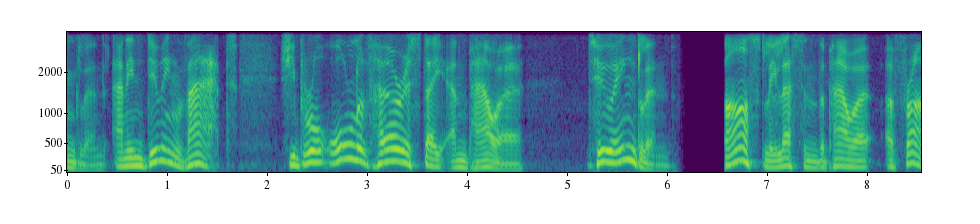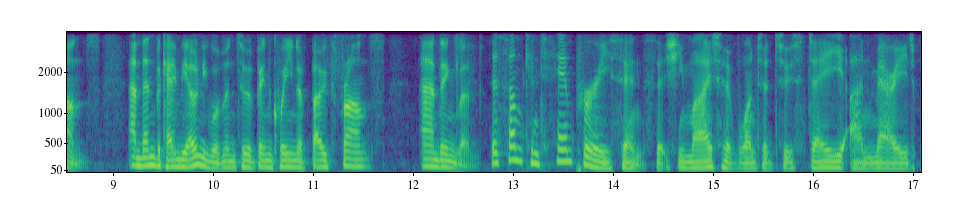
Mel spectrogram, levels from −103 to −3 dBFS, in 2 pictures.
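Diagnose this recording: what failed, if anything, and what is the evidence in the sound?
Short concealed packet loss occurs at the network and jitter-buffer stage at 5.86 to 5.90 s, 5.92 to 5.98 s and 6.02 to 6.06 s, with 20 to 40 ms missing each time. Each gap gives a brief smear where the receiver extended the last sound and blended back. Unlike a dropout, the speech resumes within hundredths of a second.

Right after, from 6.12 to 6.59 s, about 460 ms of speech is missing. A short fill decays into silence for roughly 440 ms, then speech returns further on. The likely cause is a long network dropout. Unlike the brief concealments, this gap lasts long enough for the fill to die away. The lack of anything above 4 kHz comes from the G.711 mu-law call codec, not from the loss.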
